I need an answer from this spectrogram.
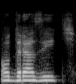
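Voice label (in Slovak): "odraziť", Slovak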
